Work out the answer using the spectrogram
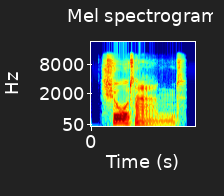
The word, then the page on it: shorthand: British English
